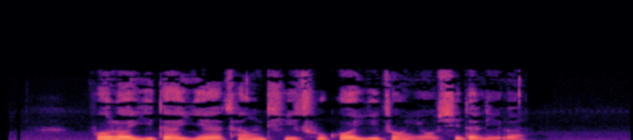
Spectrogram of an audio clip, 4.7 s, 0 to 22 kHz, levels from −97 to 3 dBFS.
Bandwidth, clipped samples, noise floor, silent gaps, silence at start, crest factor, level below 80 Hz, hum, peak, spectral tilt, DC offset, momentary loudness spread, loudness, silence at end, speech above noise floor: 11.5 kHz; under 0.1%; -65 dBFS; none; 0.7 s; 18 dB; -74 dBFS; none; -8 dBFS; -5.5 dB/octave; under 0.1%; 11 LU; -26 LUFS; 0.8 s; 40 dB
